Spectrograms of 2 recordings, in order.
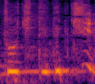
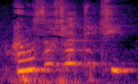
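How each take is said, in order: First: Said in the usual way. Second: Pitched well up, cooing. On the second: Real, not acted. To the crying pet, a high cooing question.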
